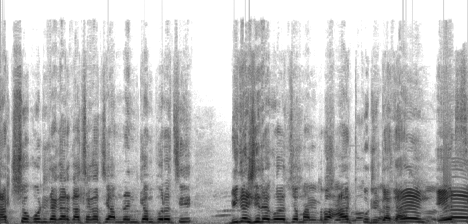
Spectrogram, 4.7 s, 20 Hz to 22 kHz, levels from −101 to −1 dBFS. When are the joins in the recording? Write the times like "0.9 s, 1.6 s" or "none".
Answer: none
